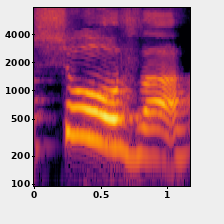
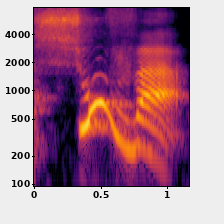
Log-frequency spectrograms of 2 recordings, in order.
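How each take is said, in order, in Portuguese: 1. A palavra soa infeliz e descontente. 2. A palavra soa alegre e animada. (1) "Pode ser ali que eu não esteja também muito feliz com a chuva" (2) "nossa, chuva!"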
